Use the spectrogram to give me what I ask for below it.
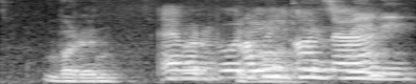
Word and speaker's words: Varun: Varun.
